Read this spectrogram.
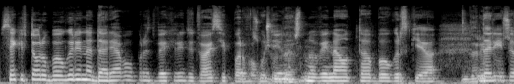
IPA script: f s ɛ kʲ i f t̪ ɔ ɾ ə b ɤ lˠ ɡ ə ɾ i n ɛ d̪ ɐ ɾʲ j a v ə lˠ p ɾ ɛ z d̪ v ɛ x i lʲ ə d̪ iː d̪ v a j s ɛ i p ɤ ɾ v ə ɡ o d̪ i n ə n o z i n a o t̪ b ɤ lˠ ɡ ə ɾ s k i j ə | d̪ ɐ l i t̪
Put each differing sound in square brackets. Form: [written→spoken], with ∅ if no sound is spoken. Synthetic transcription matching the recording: f s ɛ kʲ i f t̪ ɔ ɾ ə b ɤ lˠ ɡ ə ɾ i n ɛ d̪ ɐ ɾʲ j a v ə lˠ p ɾ ɛ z d̪ v ɛ x i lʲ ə d̪ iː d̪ v a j s ɛ i p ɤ ɾ v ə ɡ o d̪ i n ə n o [z→v] i n a o t̪ b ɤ lˠ ɡ ə ɾ s k i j ə | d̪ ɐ [l→ɾ] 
